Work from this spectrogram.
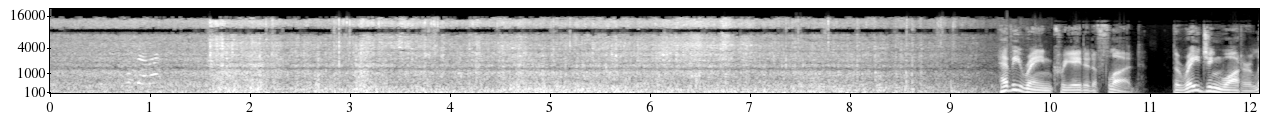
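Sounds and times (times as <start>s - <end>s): loud steady rushing noise: 0.0s - 9.6s.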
